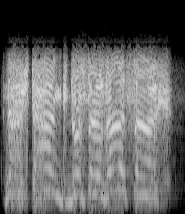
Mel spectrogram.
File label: voice message player tank hit, crew tanks czech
